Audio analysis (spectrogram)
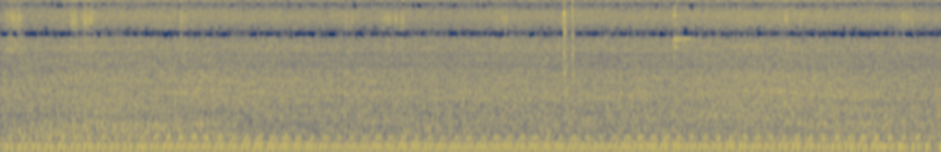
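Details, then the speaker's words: Maverick after flipping the idle air control valve back to its original orientation, which cured the high idle: low steady rumble at even speed, no surging or hunting; normal idle. "And as you saw in the video, the idle came down and it was running good."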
